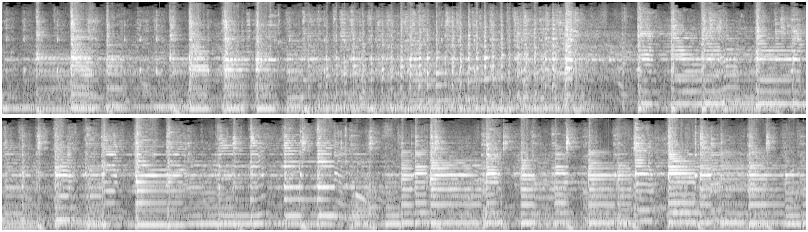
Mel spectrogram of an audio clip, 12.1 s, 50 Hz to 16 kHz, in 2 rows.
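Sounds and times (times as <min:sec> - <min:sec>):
fast acoustic guitar playing: 0:00.0 - 0:12.0.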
